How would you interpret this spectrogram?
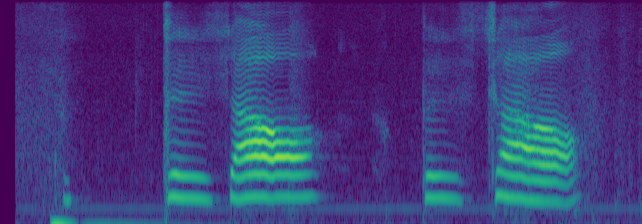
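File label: "pi2ao3", Mandarin Chinese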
